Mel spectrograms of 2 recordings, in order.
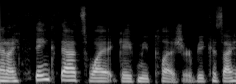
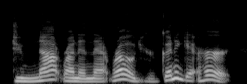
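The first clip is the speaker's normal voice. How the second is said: stern, mean scolding voice. Retelling scolding a child who kept running in the road, put-on mean mom voice. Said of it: "I'm using my mean mom voice".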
